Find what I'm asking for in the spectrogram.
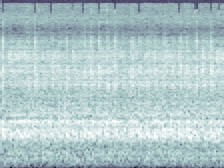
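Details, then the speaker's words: Small cooling fan over a chip on a Golden Tee Fore arcade board on the bench, just got spinning again: steady mid-pitched hum with an uneven, gritty edge; it spins but runs rough. "I mean it's not the greatest now but at least at least we have fan movement now which is great she's a little rough but at least we have at least we have airflow over top of this chip now"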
